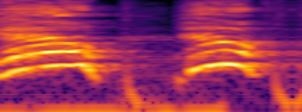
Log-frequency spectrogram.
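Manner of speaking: high mock-panicked cries; imitated freaking out. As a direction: squeal for help as the scared dad. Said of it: "Freaking out".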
